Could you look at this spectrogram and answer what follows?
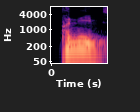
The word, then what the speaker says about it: panim: Look, it means, in Hebrew, it's pronounced panim. Say panim, panim. It means, literally, face.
